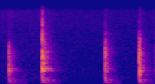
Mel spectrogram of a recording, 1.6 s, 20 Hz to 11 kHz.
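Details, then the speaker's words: Paired knocks on a clipboard imitate the "tum-tac" of normal first and second heart sounds (S1 atrioventricular, S2 semilunar valve closure); imitation, not a real recording. "E note assim, o coração não bate tum, tum, tum, tum. É tum-tac."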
